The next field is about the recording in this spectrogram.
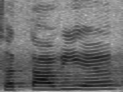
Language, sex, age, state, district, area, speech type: Sindhi, female, 45-60, Madhya Pradesh, Katni, urban, spontaneous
